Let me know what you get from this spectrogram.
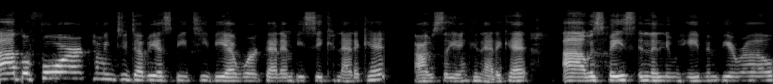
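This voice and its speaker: A woman speaks at a fairly quick pace with a slight Long Island accent. Her pitch varies in an ordinary way. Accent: subtle Long Island. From Long Island, New York. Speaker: TV news reporter. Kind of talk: interview.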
